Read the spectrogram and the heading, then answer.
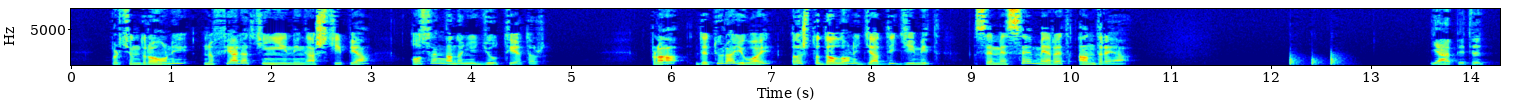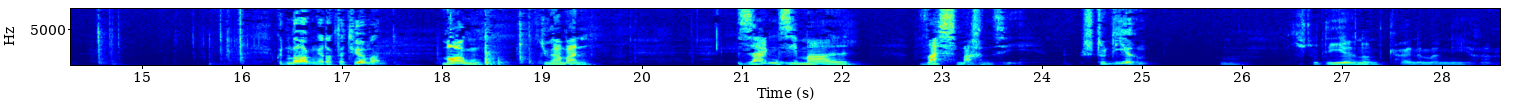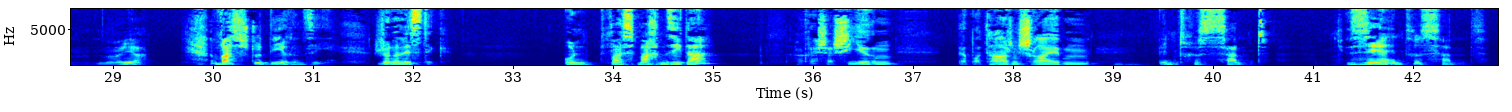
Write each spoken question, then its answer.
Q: Pra, detyra juaj është të dalloni gjatë digjimit se me se meret Andrea.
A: Me siguri e fiksuat që Andrea vazhdon studimet për gazetari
